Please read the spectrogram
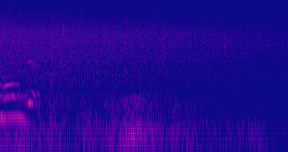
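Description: A man's voice says "oh yeah" at the start over a noisy wash like rain, with a low rumble about two seconds in; the wash fades away toward the end as the track closes.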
